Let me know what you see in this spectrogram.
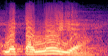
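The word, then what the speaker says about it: μετάνοια: dice la Biblia en en el idioma original de la palabra arrepentimiento en el griego se pronuncia metanoia arrepentimiento y sabe qu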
